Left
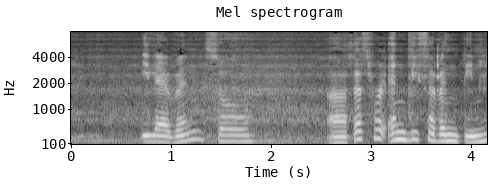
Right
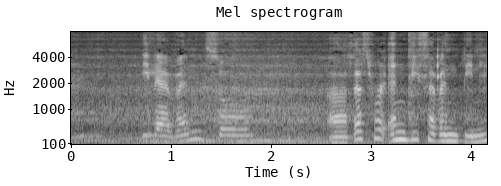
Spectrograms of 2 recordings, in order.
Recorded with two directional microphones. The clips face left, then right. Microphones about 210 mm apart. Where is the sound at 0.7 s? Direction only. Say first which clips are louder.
Left 10 dB; 55° left (ahead or behind).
